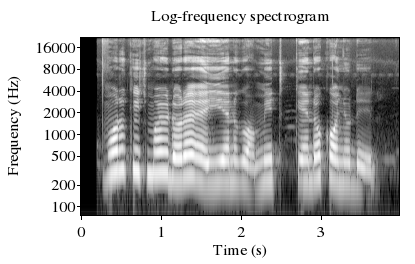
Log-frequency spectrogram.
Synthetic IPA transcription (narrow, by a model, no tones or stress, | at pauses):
moɾkit͡ʃmɔjʊdoɾɛɛjenɡɔmɪtkendokɔɲodel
